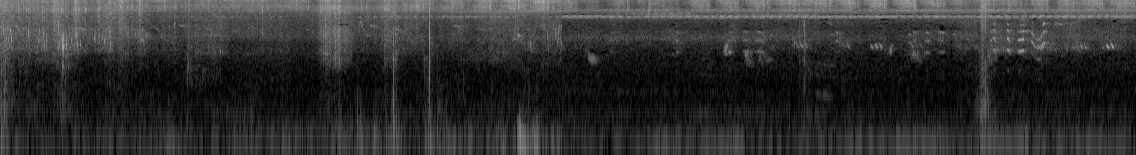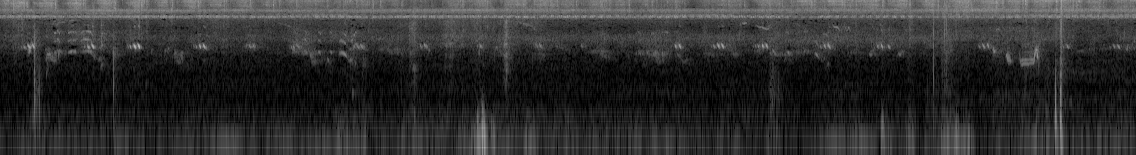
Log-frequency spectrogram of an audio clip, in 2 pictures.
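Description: Faint outdoor quiet: a bird chirps over and over in short high notes, over a thin steady high whine and a low rumble. A few light knocks and rustles come and go.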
